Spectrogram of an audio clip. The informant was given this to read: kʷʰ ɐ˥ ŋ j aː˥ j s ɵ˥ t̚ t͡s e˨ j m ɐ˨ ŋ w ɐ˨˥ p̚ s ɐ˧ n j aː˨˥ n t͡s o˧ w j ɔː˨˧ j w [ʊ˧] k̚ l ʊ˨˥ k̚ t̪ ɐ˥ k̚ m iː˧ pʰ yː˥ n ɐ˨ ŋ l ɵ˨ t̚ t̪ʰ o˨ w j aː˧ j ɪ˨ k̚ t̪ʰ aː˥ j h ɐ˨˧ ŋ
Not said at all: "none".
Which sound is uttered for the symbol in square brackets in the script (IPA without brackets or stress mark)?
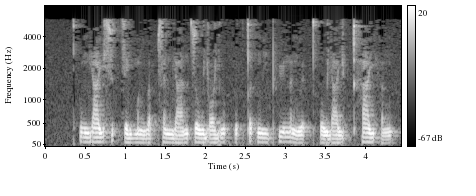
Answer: ʊ˧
